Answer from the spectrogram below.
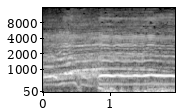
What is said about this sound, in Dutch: Ja, we, we, hebben gewoon een hele, hele studio vol. Ik wil eigenlijk gewoon even heel hard gejuich horen van iedereen. Eh, kan dat?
